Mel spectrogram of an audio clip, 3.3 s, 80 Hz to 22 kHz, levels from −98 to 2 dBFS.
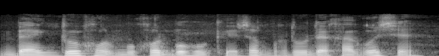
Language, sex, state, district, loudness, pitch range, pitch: Assamese, male, Assam, Sonitpur, -18 LUFS, 105-115 Hz, 110 Hz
